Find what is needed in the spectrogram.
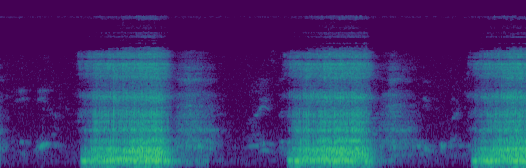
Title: Funny Snoring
